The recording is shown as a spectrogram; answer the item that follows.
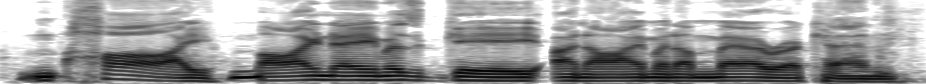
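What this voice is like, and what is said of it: Thick German accent attempting American. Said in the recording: “he tried to do an American accent... he had a thick German accent”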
